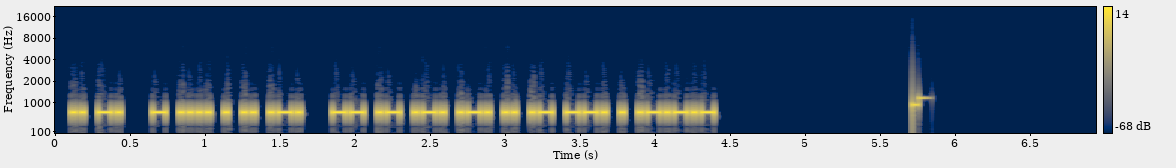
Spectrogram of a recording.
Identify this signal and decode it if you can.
Morse code, heard as a keyed tone, about 40 wpm, 700 Hz. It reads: IN THEIR MARRIAGE.
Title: Sentences from Top 1000 Words - Review Part 6 - 40wpm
